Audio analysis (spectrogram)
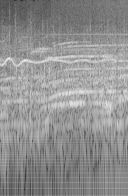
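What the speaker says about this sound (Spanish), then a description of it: "Que se escuche el aplauso para nuestros participantes." A crowd claps and cheers steadily at a town patron-saint festival dance contest, with a high whistle or shout running over the broad wash of applause.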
